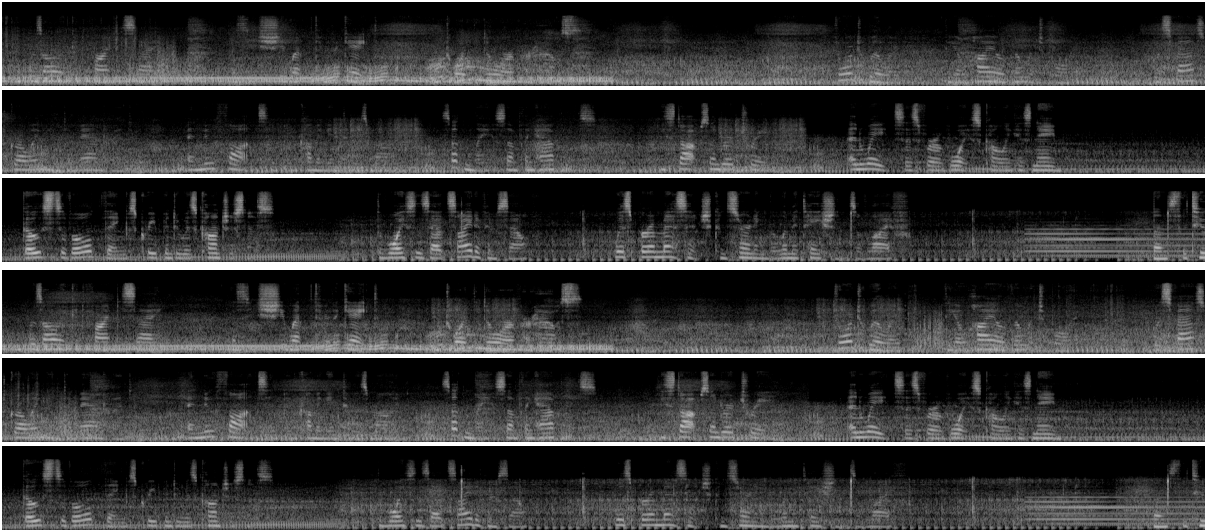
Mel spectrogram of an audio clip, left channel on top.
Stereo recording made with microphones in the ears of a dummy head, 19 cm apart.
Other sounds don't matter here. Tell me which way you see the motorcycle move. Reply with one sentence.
In this clip you hear the motorcycle move to the right.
